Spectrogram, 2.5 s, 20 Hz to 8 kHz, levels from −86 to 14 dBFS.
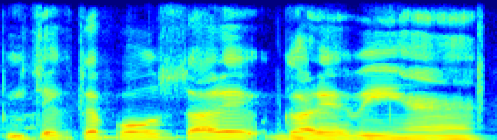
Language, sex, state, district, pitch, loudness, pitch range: Hindi, male, Jharkhand, Garhwa, 165 Hz, -16 LUFS, 155-175 Hz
